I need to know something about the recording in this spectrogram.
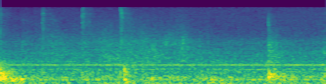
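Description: Room tone in a meeting room: a steady low rumble with a thin, steady whine and a few faint clicks, one just at the start.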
